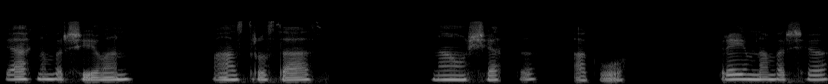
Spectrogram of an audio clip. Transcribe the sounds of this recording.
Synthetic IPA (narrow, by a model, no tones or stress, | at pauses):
bjaːkʰnɐmbɐɾʃḛːʋɐn | pãːt͡sd̪ɾosaːs | nawʃɐt̪ | ɐ̰ko̰ː | t̪ɾejmnɐmbɐɾʃɐ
